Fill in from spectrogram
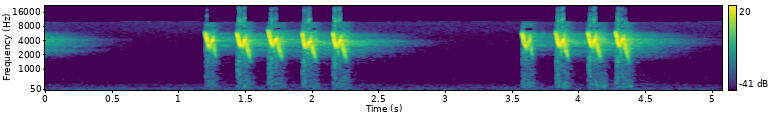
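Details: Bar-winged prinia, male and female calls played to lure wild birds and prompt silent ones: two short groups of five and four loud, clipped high chirps separated by over a second of quiet.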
